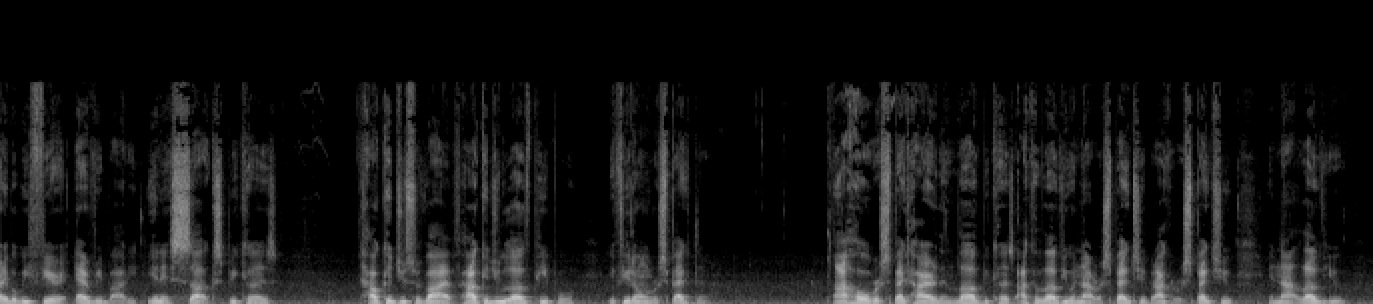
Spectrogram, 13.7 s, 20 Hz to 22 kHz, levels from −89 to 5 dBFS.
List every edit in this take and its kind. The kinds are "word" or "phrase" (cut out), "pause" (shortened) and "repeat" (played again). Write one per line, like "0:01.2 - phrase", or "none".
0:01.4 - pause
